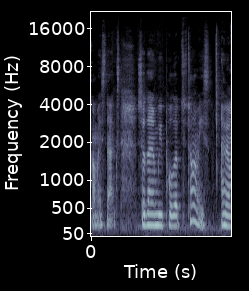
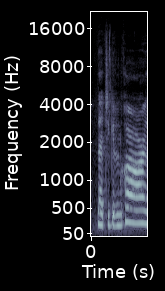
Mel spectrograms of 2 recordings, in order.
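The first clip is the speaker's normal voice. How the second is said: ordinary delivery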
